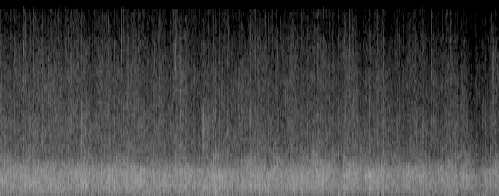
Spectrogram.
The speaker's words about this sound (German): Vielen herzlichen Dank für den freundlichen Applaus.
